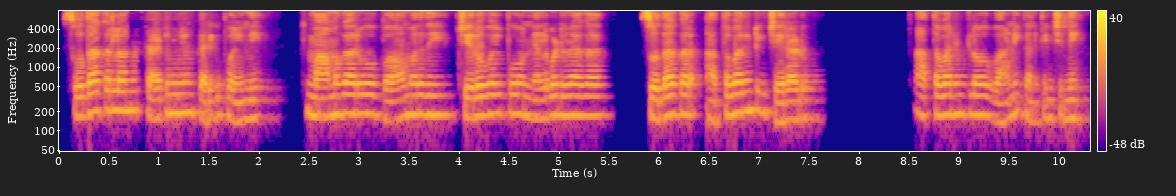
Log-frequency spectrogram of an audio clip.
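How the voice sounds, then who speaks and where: A woman narrating a full-length novel in a steady storytelling manner, as an audiobook reader. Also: on the low side, moderate pace.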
